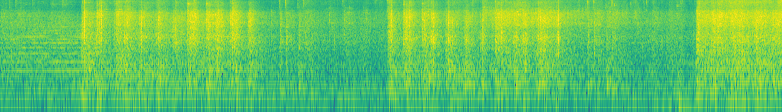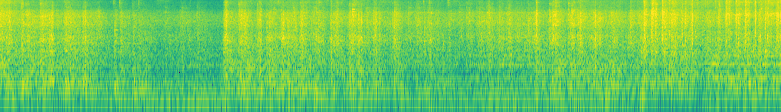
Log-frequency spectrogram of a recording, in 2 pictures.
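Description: Train passing close by: a steady rumble with wheels clacking over the rails, and a train horn that stops about a second in.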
